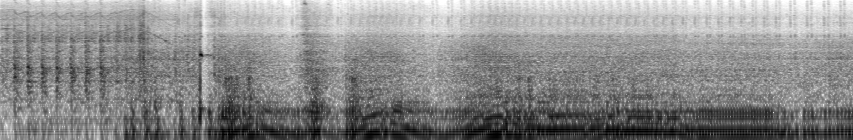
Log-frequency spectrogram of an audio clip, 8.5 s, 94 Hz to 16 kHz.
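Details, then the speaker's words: Honda KRZ after a leak fix and resetting the timing to top dead center: brief even cranking, catches after about 1.5 s, then a smooth, steady idle with no misses. "as you can hear see Idols now which is great part of that was making sure we set the timing over there"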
